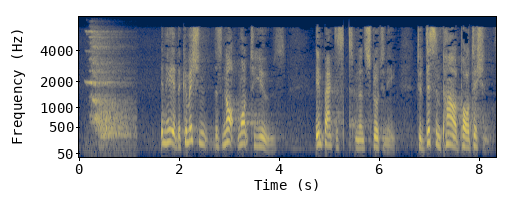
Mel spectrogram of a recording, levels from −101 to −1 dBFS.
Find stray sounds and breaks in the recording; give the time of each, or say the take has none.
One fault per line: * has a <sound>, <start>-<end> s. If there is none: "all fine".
* has a squeak, 0.1-1.2 s
* has a dropout, 5.3-5.4 s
